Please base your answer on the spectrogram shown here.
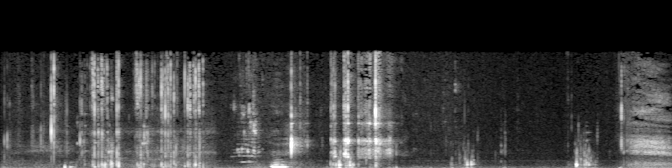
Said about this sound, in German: Prost, ich muss mal kurz einen Schluck trinken.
